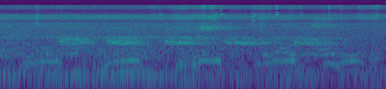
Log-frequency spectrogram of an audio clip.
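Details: A Mukhi pigeon, part of a red, black, yellow and silver collection, gives a steady series of short low coos about every half second over a deep constant hum.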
